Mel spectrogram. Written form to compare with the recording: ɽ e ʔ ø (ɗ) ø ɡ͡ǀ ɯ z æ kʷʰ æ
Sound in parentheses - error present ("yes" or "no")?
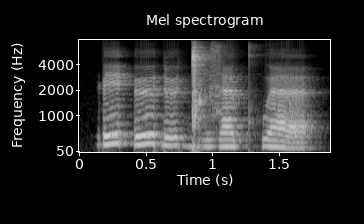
no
